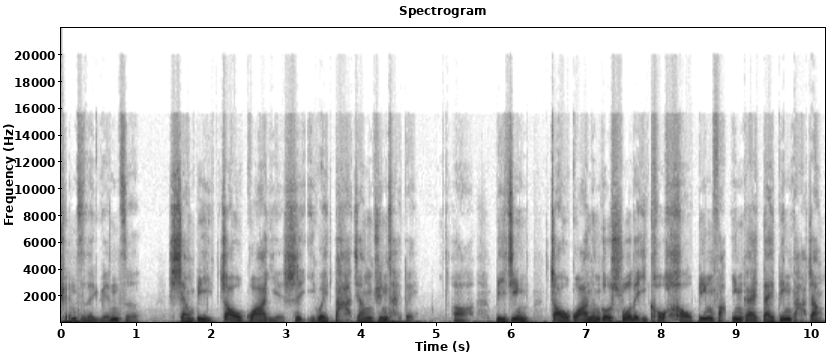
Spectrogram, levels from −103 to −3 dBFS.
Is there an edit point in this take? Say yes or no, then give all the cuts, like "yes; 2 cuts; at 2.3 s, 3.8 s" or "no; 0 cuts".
yes; 1 cut; at 8.8 s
